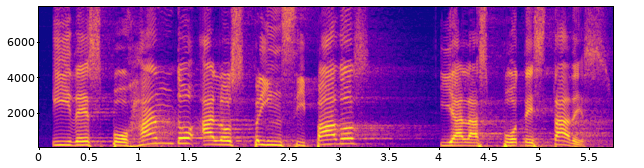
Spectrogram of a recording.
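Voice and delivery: slow, solemn reading of the verse; scripture reading. Acted. Preacher reads Colossians to the congregation, solemn. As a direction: read the Bible verse with gravity.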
